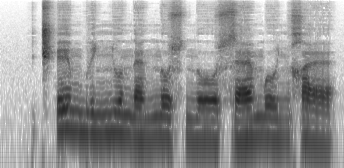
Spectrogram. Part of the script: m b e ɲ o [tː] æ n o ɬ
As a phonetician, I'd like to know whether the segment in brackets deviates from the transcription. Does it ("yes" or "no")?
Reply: yes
